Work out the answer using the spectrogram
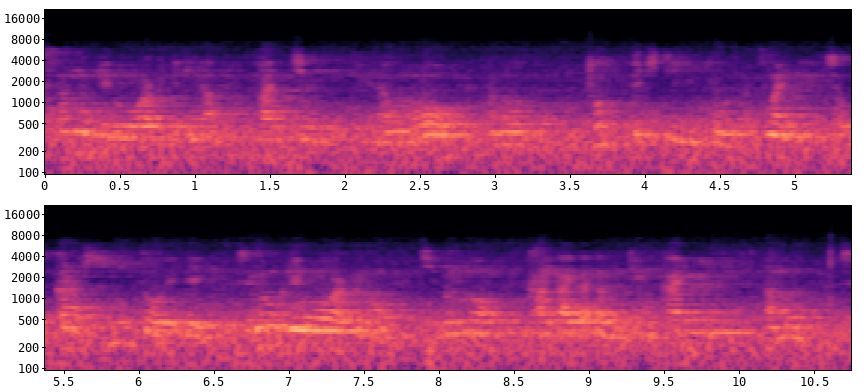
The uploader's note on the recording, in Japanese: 主催：日本大学三崎祭実行委員会。場所：日本大学経済学部７Ｆ大講堂。広い講堂の講演を客席から録音。ノイズも入り、音質はよくない。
